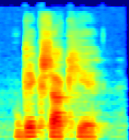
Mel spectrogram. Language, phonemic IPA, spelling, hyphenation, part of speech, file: Dutch, /ˈdɪkˌsɑkjə/, dikzakje, dik‧zak‧je, noun, Nl-dikzakje.ogg
- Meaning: diminutive of dikzak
